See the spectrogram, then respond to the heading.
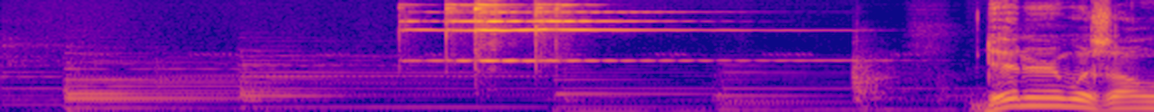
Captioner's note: bell ringing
